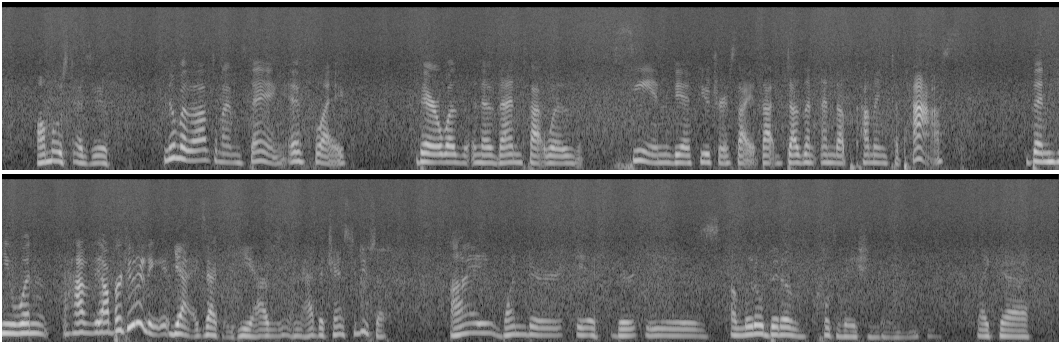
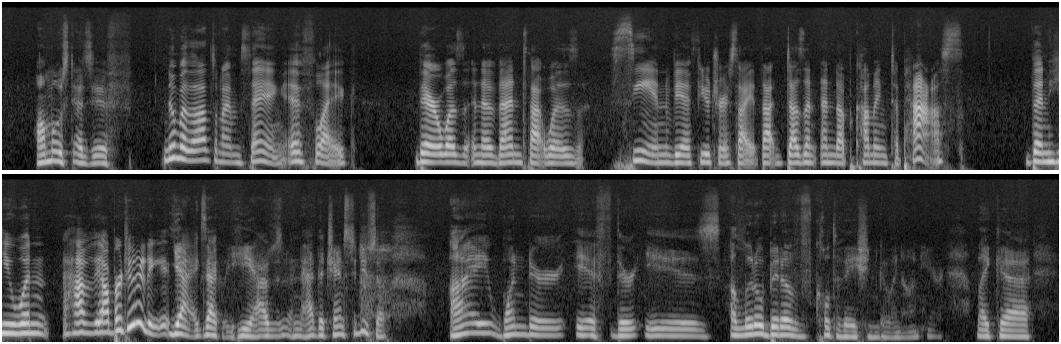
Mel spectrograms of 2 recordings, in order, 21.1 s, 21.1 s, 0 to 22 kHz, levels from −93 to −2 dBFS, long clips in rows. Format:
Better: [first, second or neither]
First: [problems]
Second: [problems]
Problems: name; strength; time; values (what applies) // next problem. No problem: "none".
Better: second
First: hiss; loud; throughout; 5 dB below the speech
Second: hiss; faint; throughout; 25 dB below the speech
